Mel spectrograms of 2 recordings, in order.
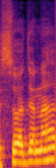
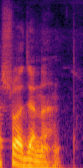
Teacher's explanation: दंत्य सकार के स्थान पर तालव्य सकार का उच्चारण कर दिया जाए तो बन जाएगा स्वजन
